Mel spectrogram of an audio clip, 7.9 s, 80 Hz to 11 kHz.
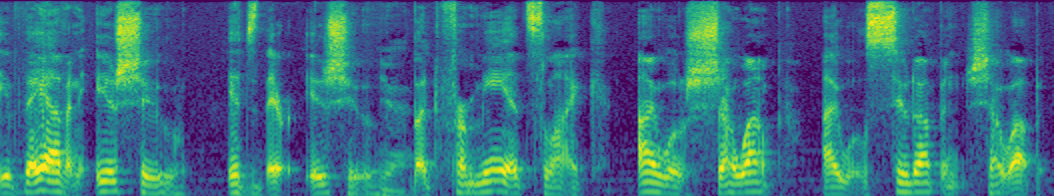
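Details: Adult woman with spasmodic dysphonia, a rare neurological voice disorder; symptoms began about 6 years ago, diagnosed about 3 years ago, varying from day to day; spasmodic dysphonia.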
